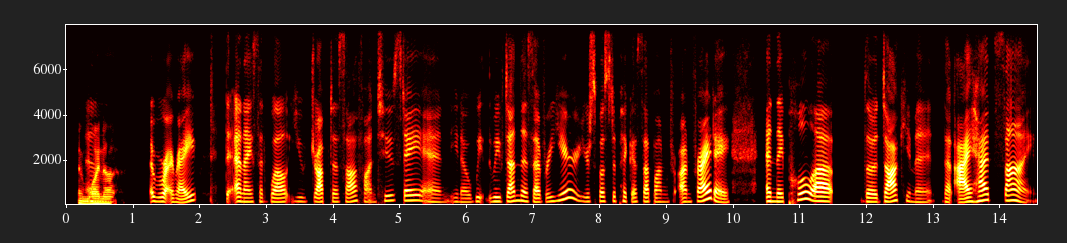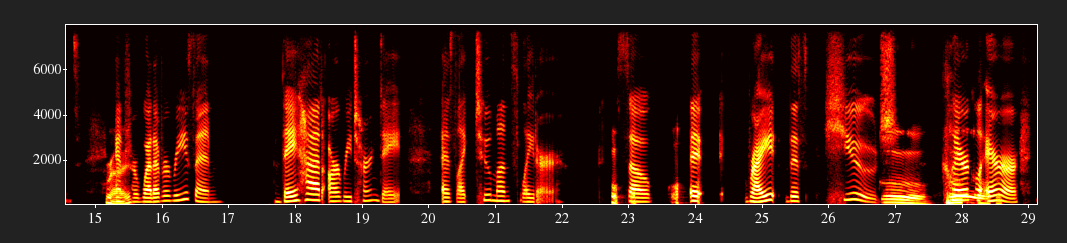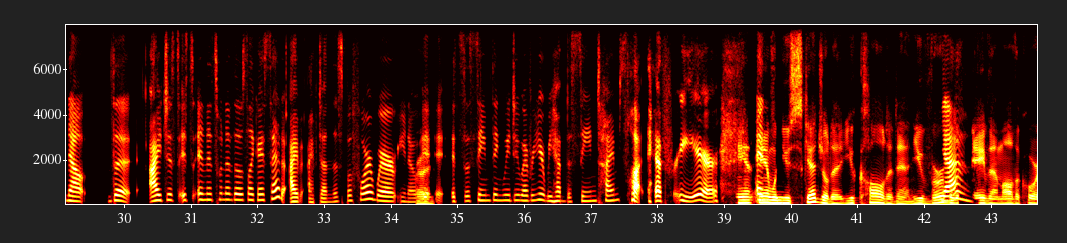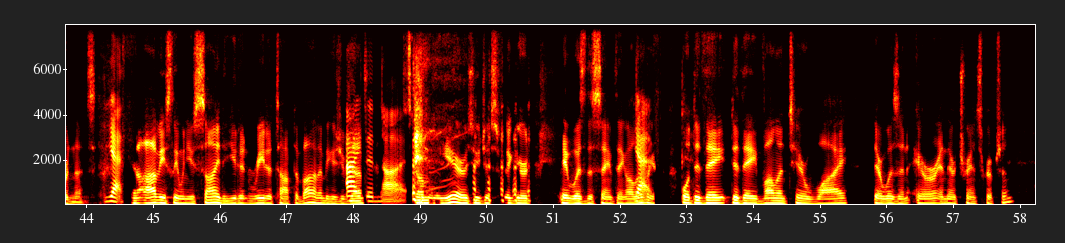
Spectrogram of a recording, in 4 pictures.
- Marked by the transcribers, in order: tapping; chuckle; stressed: "huge"; laughing while speaking: "slot every year"; laugh
- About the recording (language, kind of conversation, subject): English, advice, How can I recover from a mistake at work and avoid losing my job?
